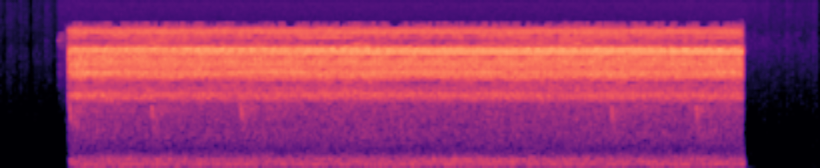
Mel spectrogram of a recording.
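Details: Insects buzz in a steady, unbroken high-pitched drone on a warm summer evening after civil twilight, easily mistaken for bat calls; no bat is present.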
